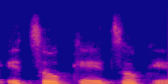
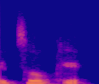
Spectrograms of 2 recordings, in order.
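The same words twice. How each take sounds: First: A gentle, hushed it's okay; soothing hush. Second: Softer it's okay, trailing away; almost under the breath; fading hush. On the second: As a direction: let the it's okay die down quietly. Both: Retold or imitated. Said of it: "మనం ఏమంటామంటే".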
